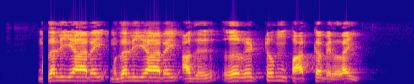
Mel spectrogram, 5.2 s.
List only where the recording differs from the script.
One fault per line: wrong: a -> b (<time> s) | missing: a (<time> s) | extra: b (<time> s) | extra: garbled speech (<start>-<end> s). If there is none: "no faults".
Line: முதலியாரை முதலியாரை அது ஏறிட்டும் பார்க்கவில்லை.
no faults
